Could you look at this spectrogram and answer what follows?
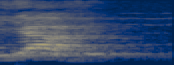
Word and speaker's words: Yahvé: C'est le mot, je ne sais pas comment le prononcer, YHWH, c'est Yahvé.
